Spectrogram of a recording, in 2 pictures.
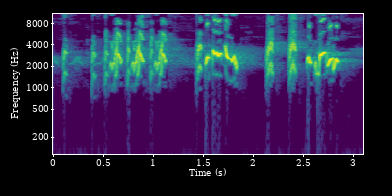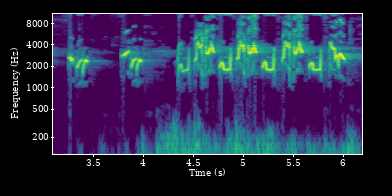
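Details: Sooty-headed bulbul lure call meant to excite wild bulbuls: rapid buzzy chatter, then bubbly warbled phrases and sharp chips, with a low rumbling background noise in the final two seconds.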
